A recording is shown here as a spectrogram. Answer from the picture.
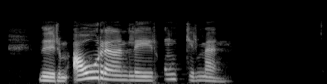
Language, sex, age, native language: Icelandic, female, 40-49, Icelandic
